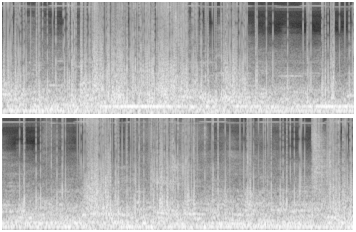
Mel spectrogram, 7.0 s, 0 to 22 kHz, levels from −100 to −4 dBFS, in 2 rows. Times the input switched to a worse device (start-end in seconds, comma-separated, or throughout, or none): none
